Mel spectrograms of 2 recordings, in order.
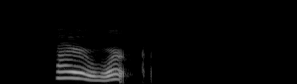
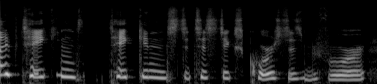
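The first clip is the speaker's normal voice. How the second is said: ordinary talk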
